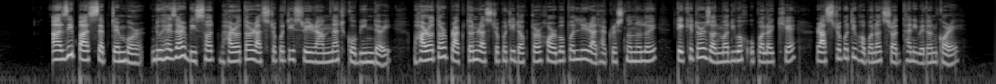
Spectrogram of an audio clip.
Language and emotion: Assamese, neutral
